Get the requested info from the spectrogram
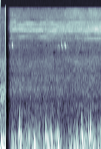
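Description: Wind buffeting the microphone: an irregular low rumble that starts just after a brief dropout near the start.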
